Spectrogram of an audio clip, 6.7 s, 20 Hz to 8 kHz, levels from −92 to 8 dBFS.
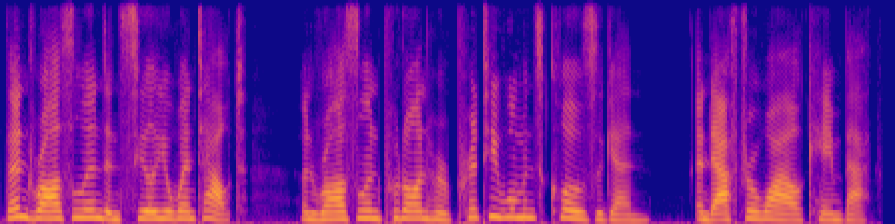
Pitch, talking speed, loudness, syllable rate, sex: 245 Hz, 190 wpm, -19 LUFS, 5.5 syllables/s, female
